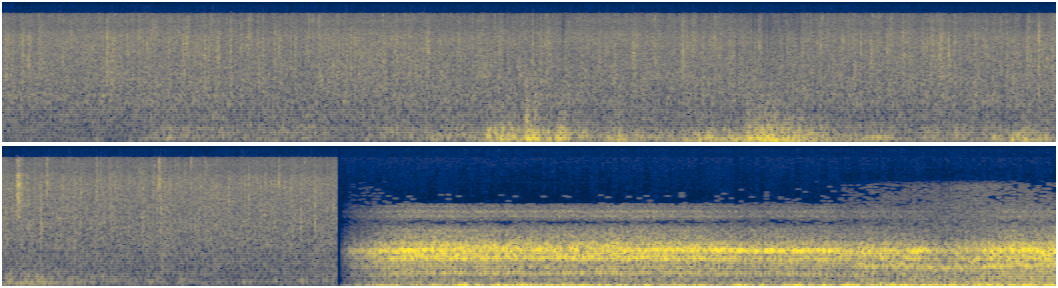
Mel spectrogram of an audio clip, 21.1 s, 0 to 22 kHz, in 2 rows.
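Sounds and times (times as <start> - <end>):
heavy rain falling: 0.0 - 13.9
thunder rolling: 1.5 - 11.6.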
